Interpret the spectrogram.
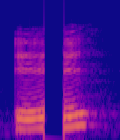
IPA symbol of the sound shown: ɪ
